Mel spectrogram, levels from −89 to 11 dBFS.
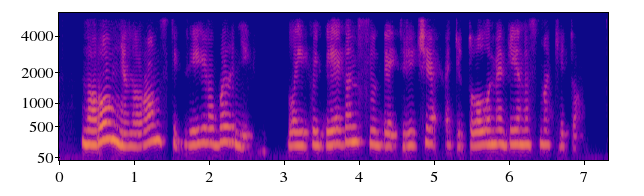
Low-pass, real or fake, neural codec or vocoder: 5.4 kHz; fake; codec, 16 kHz, 1 kbps, FreqCodec, smaller model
